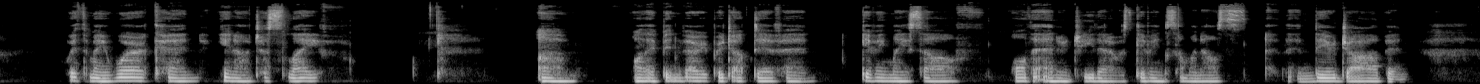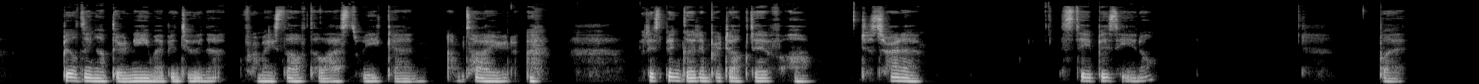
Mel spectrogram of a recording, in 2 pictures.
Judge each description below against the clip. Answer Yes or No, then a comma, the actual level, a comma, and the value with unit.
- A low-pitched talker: No, medium, 150 Hz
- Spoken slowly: Yes, slow, 125 wpm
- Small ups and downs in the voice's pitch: Yes, narrow, 1.5 semitones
